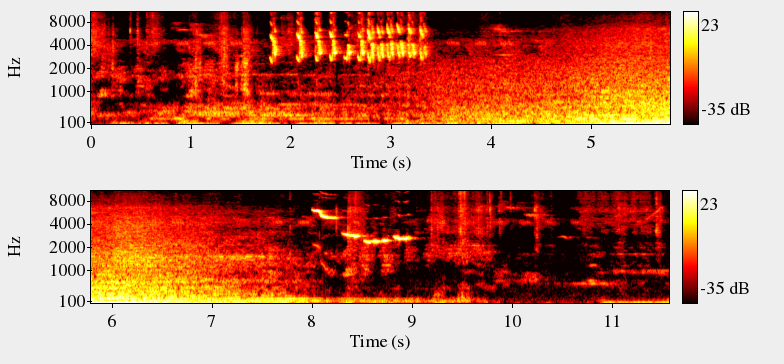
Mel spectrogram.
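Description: Brown-chested jungle flycatcher (sikatan rimba dada coklat) singing: a quick run of repeated high notes about two seconds in, then a falling whistled phrase about eight seconds in. A rush of noise swells and fades between them.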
